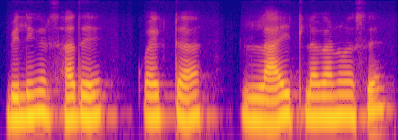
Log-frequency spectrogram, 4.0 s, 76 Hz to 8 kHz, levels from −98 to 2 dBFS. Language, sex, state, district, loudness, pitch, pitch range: Bengali, male, West Bengal, Cooch Behar, -14 LUFS, 170 Hz, 165-175 Hz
